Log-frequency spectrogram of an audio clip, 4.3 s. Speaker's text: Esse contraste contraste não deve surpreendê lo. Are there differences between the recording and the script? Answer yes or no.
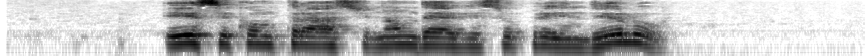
yes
